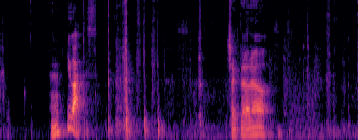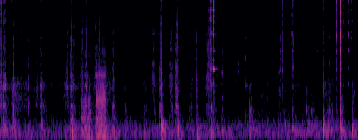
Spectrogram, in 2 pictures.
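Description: A knife cuts through a crumbly cookie with soft crunches.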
